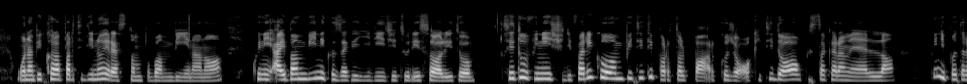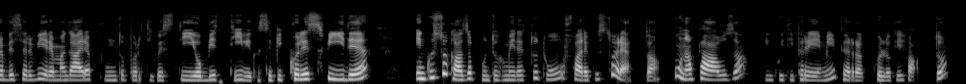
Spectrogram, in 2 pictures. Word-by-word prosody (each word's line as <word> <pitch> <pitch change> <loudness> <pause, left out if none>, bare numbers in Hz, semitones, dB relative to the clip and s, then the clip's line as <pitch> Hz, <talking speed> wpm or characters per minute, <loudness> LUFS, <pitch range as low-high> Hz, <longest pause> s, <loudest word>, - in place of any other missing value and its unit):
una 210 +1 +2
piccola 235 +2 +4
parte 230 -1 +1
di 230 +2 -5
noi 245 +2 +2
resta 190 -2 +1
un 185 - -7
po' 180 - -16
bambina, 175 -2 -4
no, 175 +4 -4 0.3
quindi 235 -2 -2
ai 225 0 +7
bambini 250 +4 +4
cos'è 225 -6 -3
che 200 +1 -8
gli 185 -2 -13
dici 185 +1 -9
tu 190 0 -6
di 185 0 -3
solito? 180 -2 +3
"Se 290 -2 -1
tu 320 +1 +5
finisci 260 -5 0
di 215 - -10
fare 250 +8 +4
i - - 0
compiti, 280 -2 +3
ti 350 +3 -1
porto 210 0 -3
al 205 - -6
parco 195 +3 -3
giochi, 200 +2 -3
ti 260 - -9
do 230 -1 +5
questa 225 - -8
caramella." 185 -3 -2 0.4
Quindi 360 -4 +1
potrebbe 220 -1 -2
servire 225 0 -3
magari 200 0 +2
appunto 210 -1 -11
porti 200 -2 -11
questi 195 +1 -4
obiettivi, 205 0 -2
queste 185 +2 -9
piccole 235 +4 +4
sfide 245 - +4 0.4
e 270 - +3
in 265 - +7
questo 315 -3 +4
caso 225 +2 +4
appunto 210 -5 -9
come 210 0 -8
hai - - -5
detto 215 +8 -6
tu 240 +3 -7
fare 215 -7 +1
quest'oretta, 245 - -2
una 340 -11 +3
pausa 240 - +2
in 210 - -15
cui 210 +1 -13
ti 210 - -15
premi 205 +5 -5
per 195 - -3
quello 195 -3 -4
che 185 - -17
hai 210 - -11
fatto - - -4
215 Hz, 215 wpm, -23 LUFS, 195-245 Hz, 0.4 s, ai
